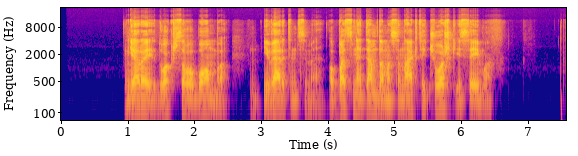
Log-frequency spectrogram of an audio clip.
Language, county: Lithuanian, Klaipėda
